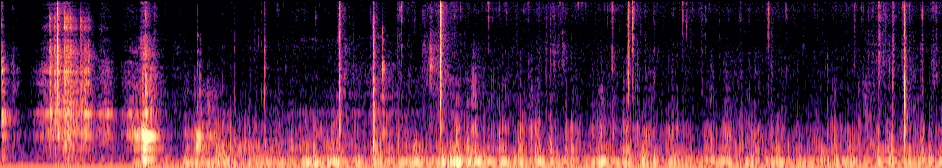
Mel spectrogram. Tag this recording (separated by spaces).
burn burning combustion crackle crackling fire fireplace flame flames hot logs open smoke spark sparks stove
